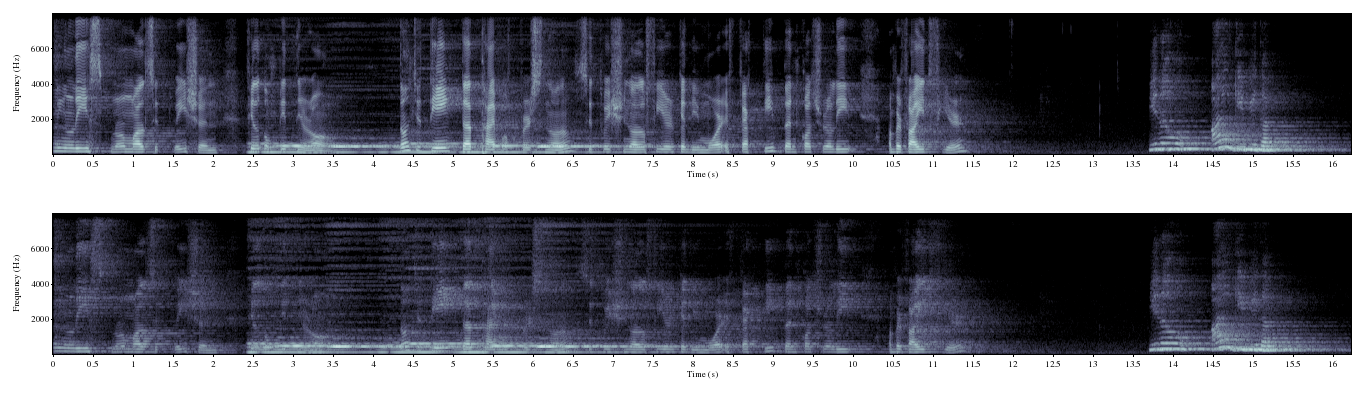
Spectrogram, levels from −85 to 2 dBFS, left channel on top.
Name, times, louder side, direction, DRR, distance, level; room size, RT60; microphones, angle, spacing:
voice 1, 0.0-3.6 4.3-11.4, left 9 dB, 75° left, 14 dB, 0.3 m, -28 dB
sound 1, 2.4-8.8, right 2 dB, 75° right, 1.6 m, -26 dB
voice 2, 13.7-14.1 14.5-15.4, equal, 35° left, -1 dB, 2.1 m, -23 dB
24.5 x 16.5 x 3.0 m, 2.3 s
head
